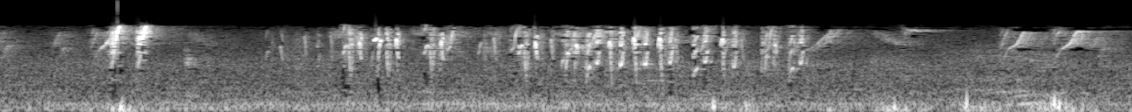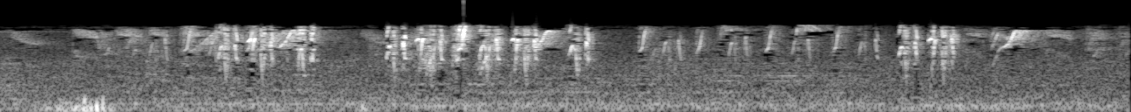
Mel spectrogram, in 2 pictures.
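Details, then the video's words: Sunbird song for luring birds: a long, busy stream of high, thin twittering and chattering notes with short pauses, over faint low background noise. "tiếng chim hút mật"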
